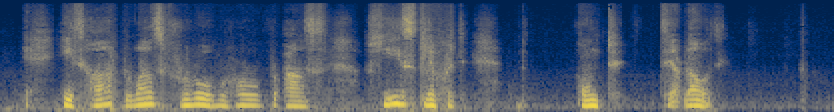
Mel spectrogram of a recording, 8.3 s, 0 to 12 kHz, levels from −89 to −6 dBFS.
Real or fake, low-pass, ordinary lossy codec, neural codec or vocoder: fake; 10.8 kHz; AAC, 32 kbps; codec, 16 kHz in and 24 kHz out, 0.6 kbps, FocalCodec, streaming, 4096 codes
